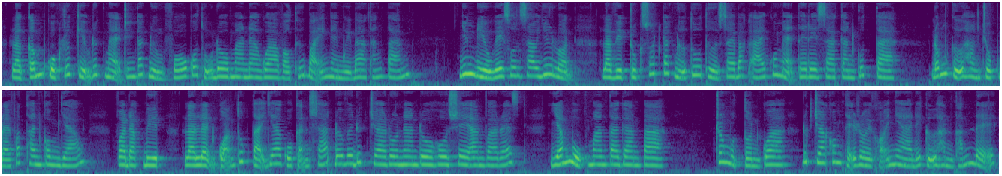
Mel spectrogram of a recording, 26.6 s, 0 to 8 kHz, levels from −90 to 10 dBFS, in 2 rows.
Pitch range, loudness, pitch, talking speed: 220-260 Hz, -23 LUFS, 235 Hz, 205 wpm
